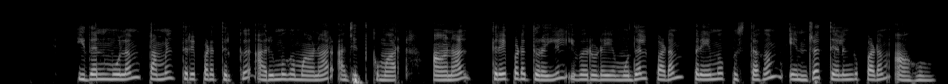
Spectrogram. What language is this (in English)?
Tamil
